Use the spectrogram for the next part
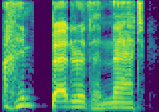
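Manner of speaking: loud, high, voice breaking; voice cracking. Acted. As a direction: let the voice crack with tears. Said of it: "Her voice cracked".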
